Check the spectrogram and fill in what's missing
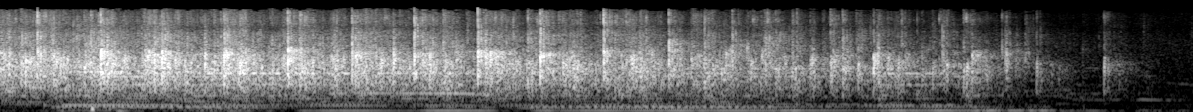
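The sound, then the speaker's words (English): A seated church audience claps their hands unto God in a dense, sustained burst of applause over a low organ chord, slowly tapering off toward the end. “One more time, as you're seated, will you clap your hands unto him?”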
